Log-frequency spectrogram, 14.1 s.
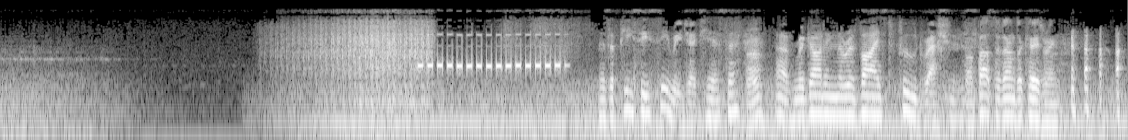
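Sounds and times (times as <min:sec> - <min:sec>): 
low mechanical hum of missile conveyor machinery: 0:00.0 - 0:14.0
whirring drive of missile conveyors being tested: 0:03.2 - 0:06.6
speech: 0:07.6 - 0:14.0
laughter: 0:13.2 - 0:14.0.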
